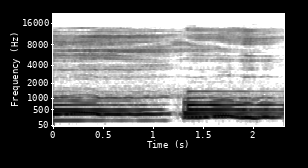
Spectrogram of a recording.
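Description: Wordless male singing over sustained chords from a Casio Privia PX-S1100 digital piano, in two held phrases with a short break just past a second in.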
